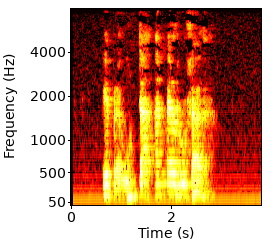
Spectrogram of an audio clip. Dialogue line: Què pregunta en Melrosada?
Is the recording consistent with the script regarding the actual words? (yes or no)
yes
